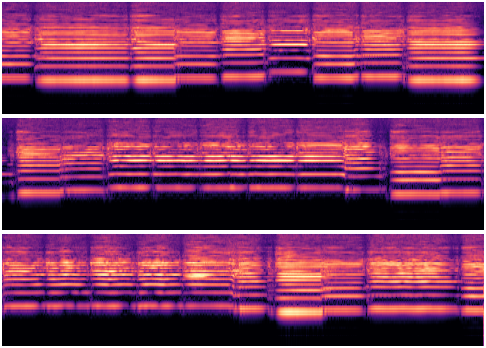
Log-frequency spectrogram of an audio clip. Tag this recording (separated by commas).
Music, Violin, Musical instrument, playing violin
